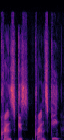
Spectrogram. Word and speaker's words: Kransky: So we go footlong cheesy Kransky?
